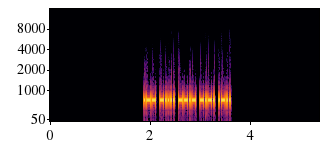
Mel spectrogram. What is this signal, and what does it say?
Morse code, heard as a keyed tone, about 41 wpm, 700 Hz. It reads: W6QCL
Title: USA Call Signs - 5 Characters - Repeated 3x - 45wpm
